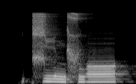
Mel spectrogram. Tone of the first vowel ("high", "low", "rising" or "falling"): falling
